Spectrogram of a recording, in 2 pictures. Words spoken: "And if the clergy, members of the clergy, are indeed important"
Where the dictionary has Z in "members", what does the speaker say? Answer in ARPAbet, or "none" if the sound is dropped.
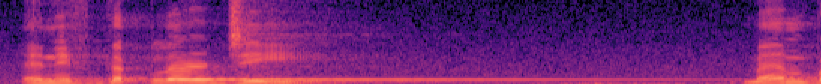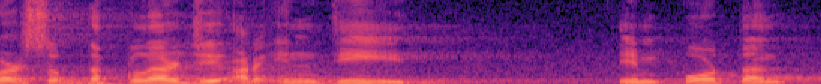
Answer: S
